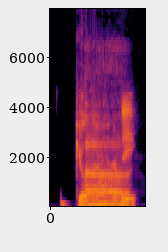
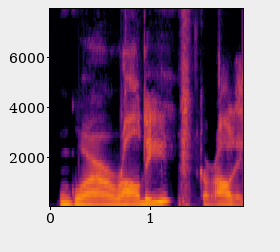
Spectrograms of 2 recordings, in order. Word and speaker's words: Guaraldi: Vince, Vince Gilliardi. Guaraldi. Yeah, I always mispronounce.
